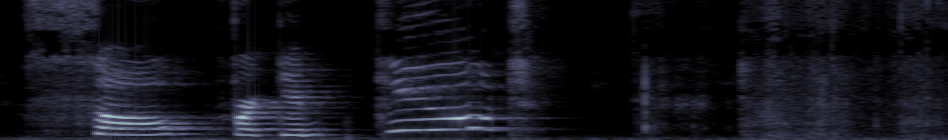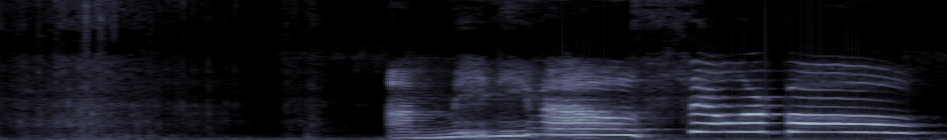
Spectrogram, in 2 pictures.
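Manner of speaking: high, slow gushing coo; slow high adoring squeal. Real, not acted. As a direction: coo over the bows. Showing cute bows.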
